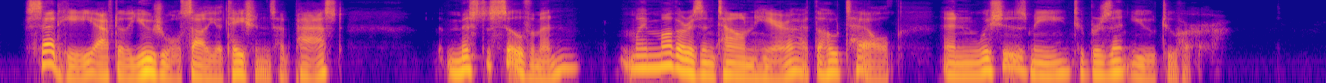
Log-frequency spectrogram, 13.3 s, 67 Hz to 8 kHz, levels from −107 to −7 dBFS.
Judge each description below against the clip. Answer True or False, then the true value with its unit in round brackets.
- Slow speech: True (120 wpm)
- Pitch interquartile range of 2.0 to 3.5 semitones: False (4.7 semitones)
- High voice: False (110 Hz)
